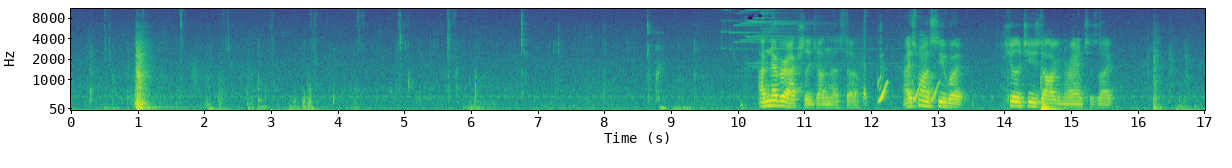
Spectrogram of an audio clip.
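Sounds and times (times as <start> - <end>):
man chewing: 4.2 - 5.9.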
